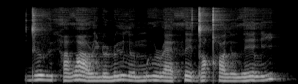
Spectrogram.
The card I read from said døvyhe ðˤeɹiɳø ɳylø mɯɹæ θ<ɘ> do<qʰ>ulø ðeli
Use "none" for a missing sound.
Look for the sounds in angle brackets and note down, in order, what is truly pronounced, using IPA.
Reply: e, qʰ

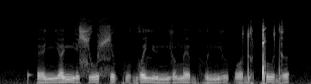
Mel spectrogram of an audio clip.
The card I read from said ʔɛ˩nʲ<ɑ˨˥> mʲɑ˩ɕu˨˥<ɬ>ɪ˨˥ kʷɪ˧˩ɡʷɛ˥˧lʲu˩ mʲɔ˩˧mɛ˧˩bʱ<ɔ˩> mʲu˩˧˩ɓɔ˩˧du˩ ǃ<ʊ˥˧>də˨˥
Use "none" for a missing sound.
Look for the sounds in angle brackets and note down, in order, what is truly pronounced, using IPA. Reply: ɑ˨˥, ɬ, ʊ˩, u˥˧

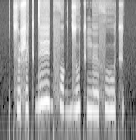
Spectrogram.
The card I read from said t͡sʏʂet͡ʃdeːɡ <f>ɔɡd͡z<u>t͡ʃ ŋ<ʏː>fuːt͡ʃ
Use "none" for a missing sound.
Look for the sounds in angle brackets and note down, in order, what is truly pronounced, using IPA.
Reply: f, u, ʏː

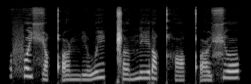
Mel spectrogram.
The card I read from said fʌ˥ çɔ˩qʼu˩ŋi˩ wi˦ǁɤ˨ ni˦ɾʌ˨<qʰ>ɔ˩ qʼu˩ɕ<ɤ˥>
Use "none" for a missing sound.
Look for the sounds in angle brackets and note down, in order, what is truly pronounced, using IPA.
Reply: qʰ, o˥

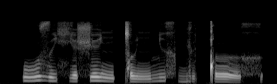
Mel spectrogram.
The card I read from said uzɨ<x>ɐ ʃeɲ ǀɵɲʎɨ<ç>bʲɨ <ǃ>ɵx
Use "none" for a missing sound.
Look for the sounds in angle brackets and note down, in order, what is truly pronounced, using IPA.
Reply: ç, x, ǃ

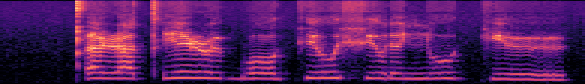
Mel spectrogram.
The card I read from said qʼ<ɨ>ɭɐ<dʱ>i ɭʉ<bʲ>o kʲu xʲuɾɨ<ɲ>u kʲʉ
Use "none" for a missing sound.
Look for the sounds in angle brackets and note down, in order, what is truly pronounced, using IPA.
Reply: i, tʼ, b, ɲ

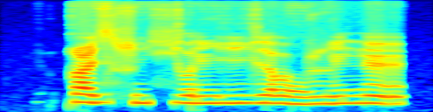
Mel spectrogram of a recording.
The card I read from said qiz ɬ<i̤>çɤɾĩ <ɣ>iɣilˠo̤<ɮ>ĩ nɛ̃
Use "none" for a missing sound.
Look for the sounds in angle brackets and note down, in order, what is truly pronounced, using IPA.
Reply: i̤, ɣ, ɮ

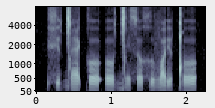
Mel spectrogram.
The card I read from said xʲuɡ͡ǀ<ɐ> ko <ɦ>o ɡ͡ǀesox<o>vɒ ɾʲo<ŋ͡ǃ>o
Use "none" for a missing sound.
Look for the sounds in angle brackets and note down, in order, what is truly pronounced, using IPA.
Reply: æ, ʔ, u, ǃ

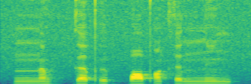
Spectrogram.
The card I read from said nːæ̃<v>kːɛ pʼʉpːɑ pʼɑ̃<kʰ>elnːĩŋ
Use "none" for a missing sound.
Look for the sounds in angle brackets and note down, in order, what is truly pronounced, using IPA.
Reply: v, kʰ

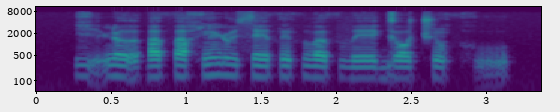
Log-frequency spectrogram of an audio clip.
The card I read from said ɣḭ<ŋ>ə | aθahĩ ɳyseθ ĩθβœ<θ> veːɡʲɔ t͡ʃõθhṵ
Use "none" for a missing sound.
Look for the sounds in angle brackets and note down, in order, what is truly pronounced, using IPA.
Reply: ɳ, θ

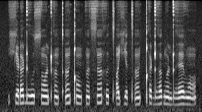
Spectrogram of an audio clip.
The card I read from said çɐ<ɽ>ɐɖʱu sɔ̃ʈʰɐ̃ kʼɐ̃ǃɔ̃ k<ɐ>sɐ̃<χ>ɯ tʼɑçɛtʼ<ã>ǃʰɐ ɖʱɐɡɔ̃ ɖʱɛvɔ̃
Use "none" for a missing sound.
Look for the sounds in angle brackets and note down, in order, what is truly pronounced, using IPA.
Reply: ɽ, ɐ̃, h, ɐ̃

